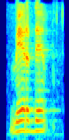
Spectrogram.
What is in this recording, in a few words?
"verde", Italian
